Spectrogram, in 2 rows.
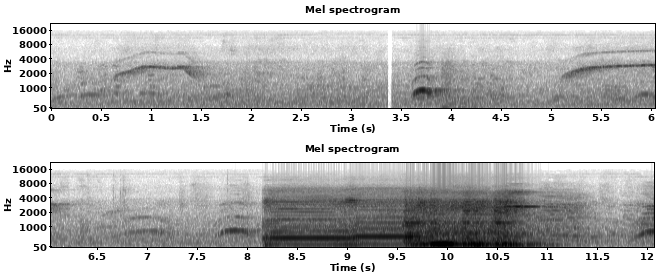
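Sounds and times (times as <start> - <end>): electric guitar chords: 8.2 - 11.2.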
